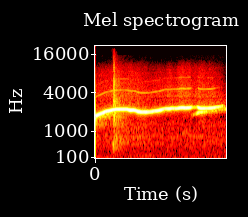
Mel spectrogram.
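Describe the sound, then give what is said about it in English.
A person whistles a single sustained, steady note that rises slightly and wavers, loud, with a brief breathy burst near the start and no talking. “So if I whistle at you on the street, will you look?”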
